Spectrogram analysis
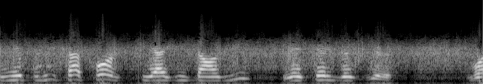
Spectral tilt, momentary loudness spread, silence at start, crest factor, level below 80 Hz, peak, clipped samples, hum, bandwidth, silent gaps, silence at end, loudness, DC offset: -6.5 dB/octave; 14 LU; 0 s; 16 dB; -48 dBFS; 0 dBFS; under 0.1%; none; 10 kHz; none; 0 s; -17 LUFS; under 0.1%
